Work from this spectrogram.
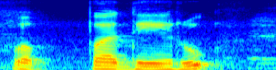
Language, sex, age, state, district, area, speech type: Kannada, male, 60+, Karnataka, Bangalore Rural, rural, read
